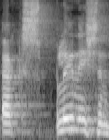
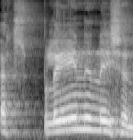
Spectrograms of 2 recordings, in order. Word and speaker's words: explanation: जब एक्सप्लेन की स्पेलिंग लिखी जाएगी तो वहाँ पर AI आएगा, लेकिन जब एक्सप्लेनेशन की बात आएगी तो वो एक्सप्लेनेशन नहीं एक्सप्लानेशन हो जाएगा। क्या हो जाएगा दोस्तों? एक्सप्लानेशन। ये ध्यान रखिएगा, एक्सप्लेनेशन EXPLANATION। एक्सप्लेनेशन को याद रखेंगे एक्सप्लानेशन से।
